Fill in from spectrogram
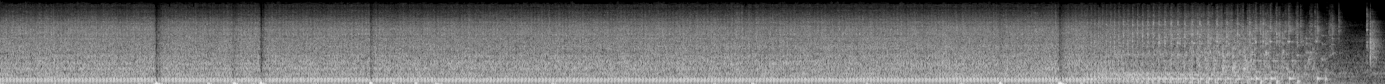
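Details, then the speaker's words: Powersmart 24-inch snowblower, previously running poorly, warm after two days indoors near a heater: steady even engine note for about twelve seconds with no hunting or surging, then winds down cleanly; normal running. "That sounds a whole lot better."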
